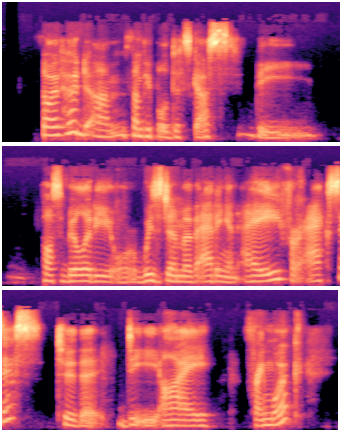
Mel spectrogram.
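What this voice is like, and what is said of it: Speaks with a noticeable accent. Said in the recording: “my accent is messing things up there ... I love your accent”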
